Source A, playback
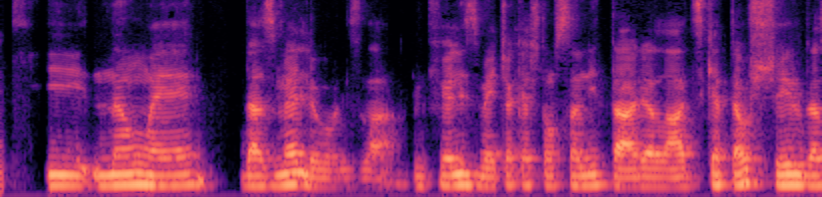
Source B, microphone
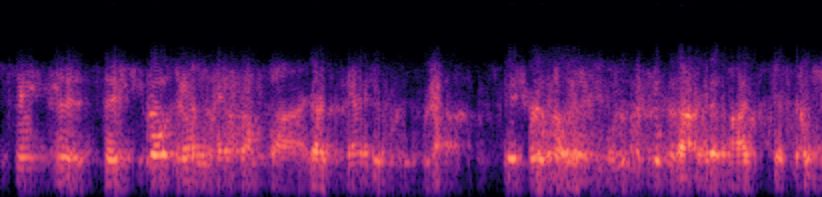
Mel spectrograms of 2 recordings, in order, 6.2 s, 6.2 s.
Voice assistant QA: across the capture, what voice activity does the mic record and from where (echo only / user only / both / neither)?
both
